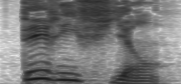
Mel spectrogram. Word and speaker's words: terrifiant: Terrifiant. Final T not pronounced. Double R here, so it will open the pronunciation of your E, and then it will be E.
